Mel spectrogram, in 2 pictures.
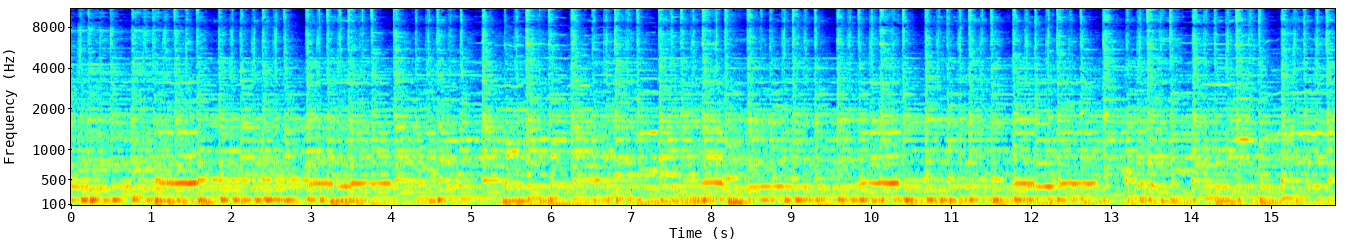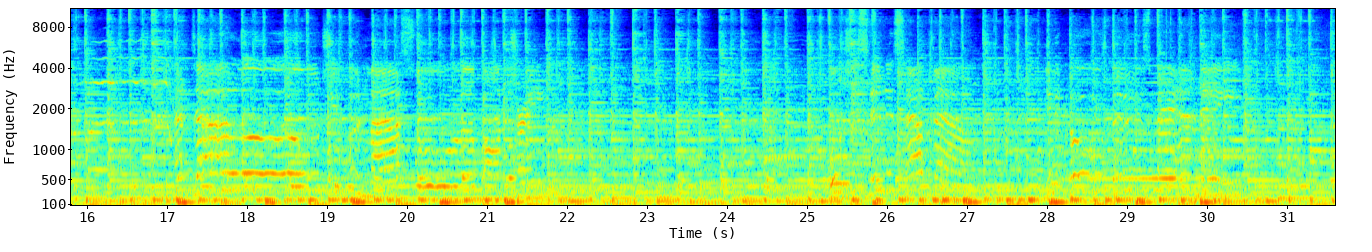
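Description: Acoustic bluegrass string band playing a tune: fiddle over strummed acoustic guitar and a low string bass, running steadily.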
